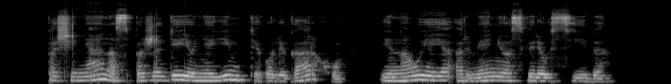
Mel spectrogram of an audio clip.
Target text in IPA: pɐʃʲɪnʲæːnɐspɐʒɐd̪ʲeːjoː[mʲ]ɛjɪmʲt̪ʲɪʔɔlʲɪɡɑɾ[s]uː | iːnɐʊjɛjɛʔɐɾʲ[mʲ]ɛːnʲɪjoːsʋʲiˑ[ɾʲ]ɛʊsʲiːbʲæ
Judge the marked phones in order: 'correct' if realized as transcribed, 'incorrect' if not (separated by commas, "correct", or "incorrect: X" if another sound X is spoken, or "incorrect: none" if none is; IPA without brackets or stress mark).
incorrect: nʲ, incorrect: x, correct, correct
